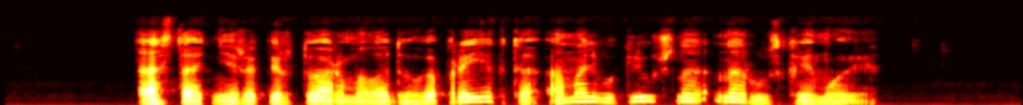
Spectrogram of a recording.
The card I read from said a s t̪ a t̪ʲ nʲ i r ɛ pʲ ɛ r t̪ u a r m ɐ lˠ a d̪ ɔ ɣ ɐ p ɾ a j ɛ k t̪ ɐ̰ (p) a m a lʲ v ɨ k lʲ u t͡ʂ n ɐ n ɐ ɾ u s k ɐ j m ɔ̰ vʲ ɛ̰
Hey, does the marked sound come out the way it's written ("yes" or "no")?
no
